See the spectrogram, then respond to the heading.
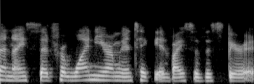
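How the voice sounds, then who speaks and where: A woman speaks with an American accent in a medium pitch. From US Southwest, Arizona. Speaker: shaman, former clinical psychologist. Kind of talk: interview storytelling.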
